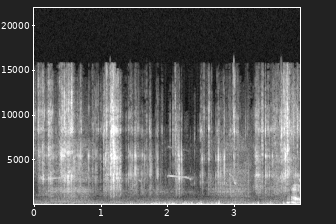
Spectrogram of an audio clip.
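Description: Faint clicks and handling noises as the hooks of a fishing lure are worked out of a small bass's mouth, over a low steady rumble.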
